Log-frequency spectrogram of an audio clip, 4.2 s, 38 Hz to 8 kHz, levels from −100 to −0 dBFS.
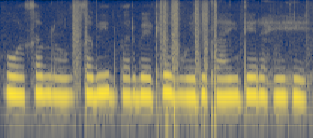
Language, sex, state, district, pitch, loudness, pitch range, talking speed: Hindi, female, Madhya Pradesh, Bhopal, 195 Hz, -13 LUFS, 190-205 Hz, 160 wpm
